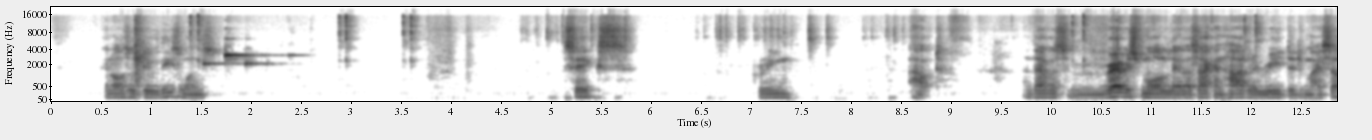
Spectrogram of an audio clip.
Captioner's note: typing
